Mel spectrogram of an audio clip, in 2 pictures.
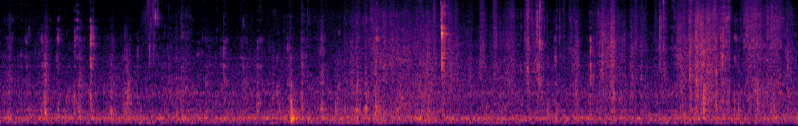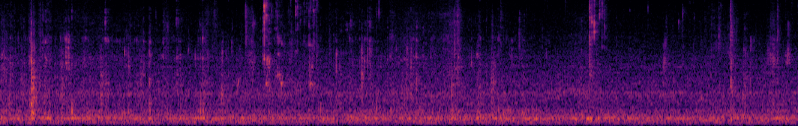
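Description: Close-miked chewing of an Impossible Whopper loaded with lettuce, pickles and onions: scattered wet mouth clicks and soft crunches, with a fresh bite taken near the end.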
